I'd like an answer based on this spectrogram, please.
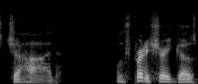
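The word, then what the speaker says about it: Jihaad: Can they The pronunciation guide is right here. It's Jiad. Jiad.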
